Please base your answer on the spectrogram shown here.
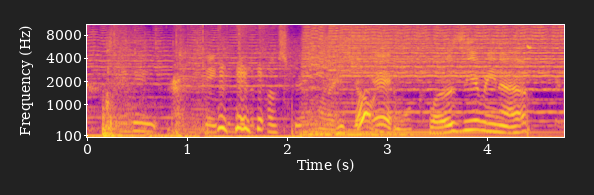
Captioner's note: intense old west music; laughs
